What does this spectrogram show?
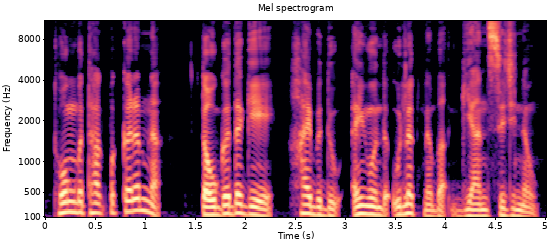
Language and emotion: Manipuri, neutral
